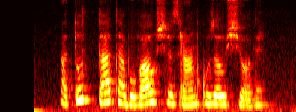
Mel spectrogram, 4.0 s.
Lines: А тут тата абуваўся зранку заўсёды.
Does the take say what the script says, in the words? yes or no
yes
